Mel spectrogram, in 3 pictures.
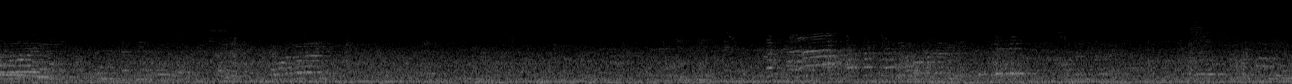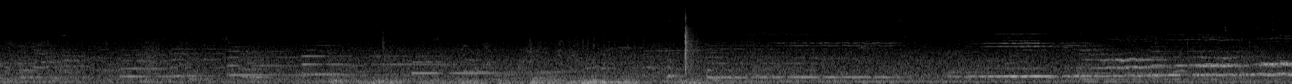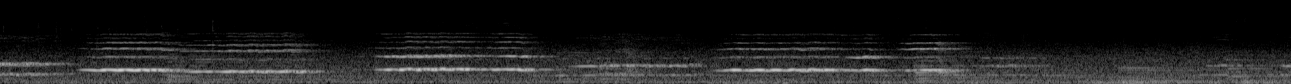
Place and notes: In the street of Valparaiso (Chile), Ive been recording some music rehearsal (singing and piano) coming from inside a house trough the open window.
Región de Valparaíso, Chile, 3 December 2015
